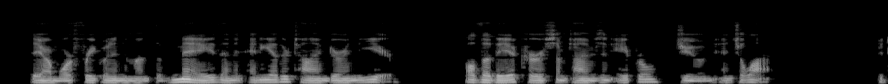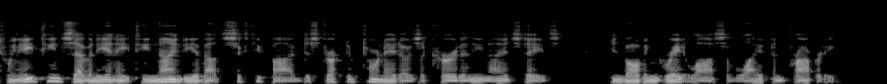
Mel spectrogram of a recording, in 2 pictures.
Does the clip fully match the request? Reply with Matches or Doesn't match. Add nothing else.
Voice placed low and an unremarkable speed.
Matches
